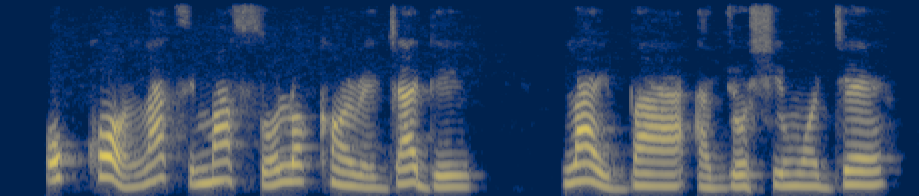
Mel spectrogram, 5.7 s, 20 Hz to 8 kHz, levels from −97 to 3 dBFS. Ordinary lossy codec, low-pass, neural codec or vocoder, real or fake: none; 7.2 kHz; none; real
